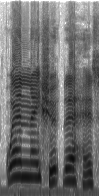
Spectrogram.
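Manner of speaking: usual speaking voice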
